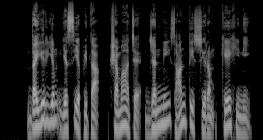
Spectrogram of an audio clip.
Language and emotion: Tamil, neutral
